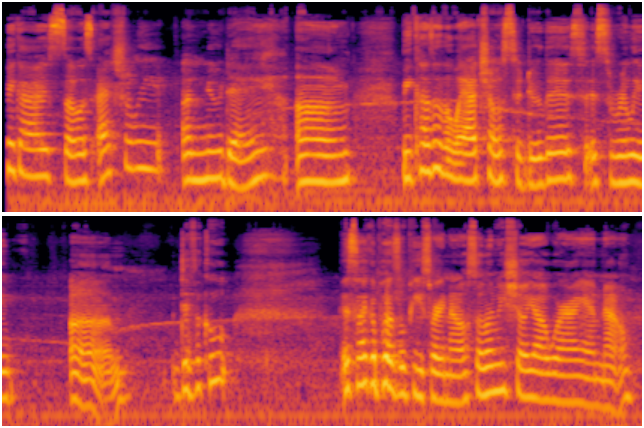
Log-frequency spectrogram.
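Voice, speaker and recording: A woman's voice: mid-range voice, a little slow, darkish tone. Chatty woman vlogging a home project. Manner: chatty, upbeat, addresses viewers as y'all. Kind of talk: casual vlog walkthrough. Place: apartment living room, indoors.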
